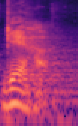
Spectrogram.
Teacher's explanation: perceba que o u Ele não é pronunciado não há pronúncia do U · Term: dígrafo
